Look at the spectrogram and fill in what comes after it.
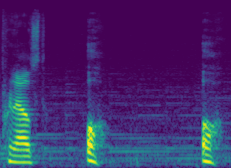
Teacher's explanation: when Israelis pronounce the cholam, it's really a shorter O than the English O. It's sort of pronounced O, O.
